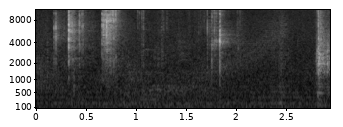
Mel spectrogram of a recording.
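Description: A knife cutting open and splitting a fresh lemongrass stalk while making Asian lettuce cups, a few crisp fibrous snips and crunches spaced apart, close and fairly quiet.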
